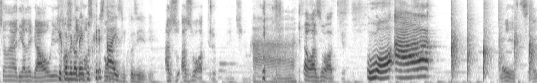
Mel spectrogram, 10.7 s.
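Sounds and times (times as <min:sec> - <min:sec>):
speech: 0:00.0 - 0:08.7, 0:10.0 - 0:10.7
hand clapping applause: 0:09.0 - 0:10.7.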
